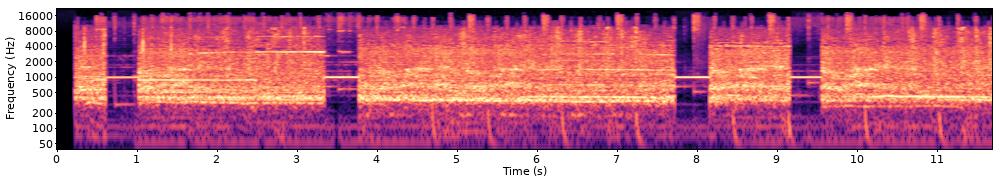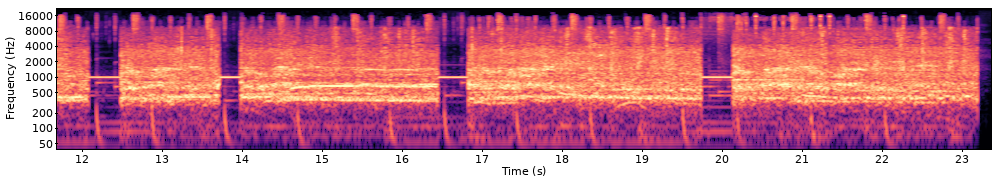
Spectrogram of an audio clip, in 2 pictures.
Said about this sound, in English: But they put her up on the Megatron, and the Eagles fans, this is them booing, and see if you can make out what they're saying.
